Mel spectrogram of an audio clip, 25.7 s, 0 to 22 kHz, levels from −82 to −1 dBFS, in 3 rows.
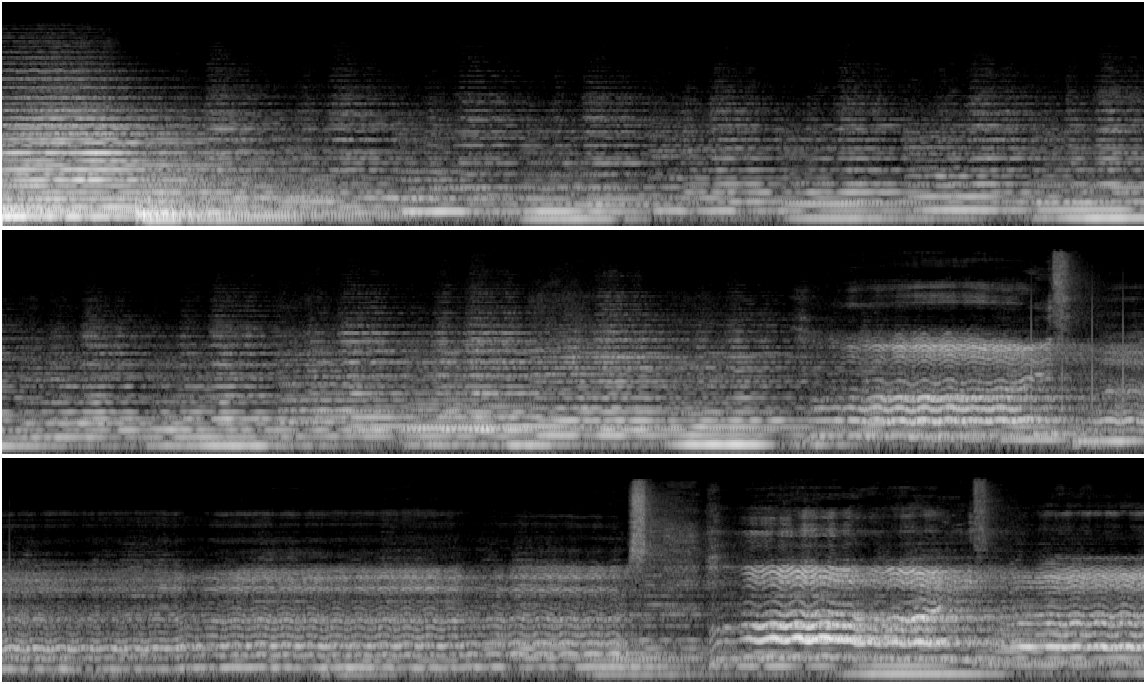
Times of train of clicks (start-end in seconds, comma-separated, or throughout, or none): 16.28-17.20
